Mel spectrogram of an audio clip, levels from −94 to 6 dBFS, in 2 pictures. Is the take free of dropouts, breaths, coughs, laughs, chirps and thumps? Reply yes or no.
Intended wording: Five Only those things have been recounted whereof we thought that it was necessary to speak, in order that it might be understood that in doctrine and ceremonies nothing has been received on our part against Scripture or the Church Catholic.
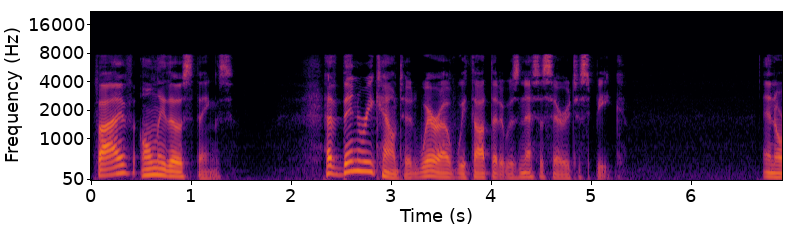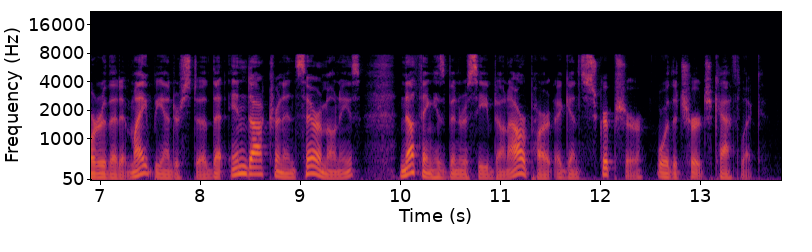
yes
